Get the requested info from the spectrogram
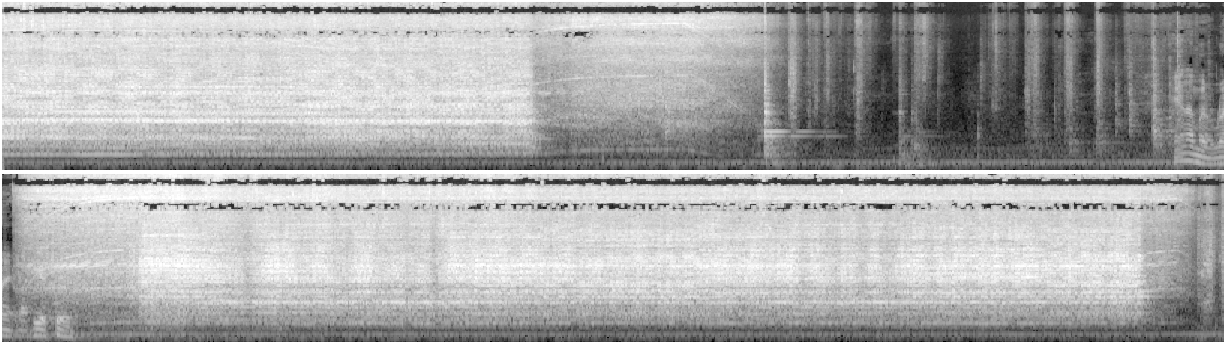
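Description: Narrow belt sander (belt file) grinding primer off a steel bracket to bare metal for plug welding. It runs for about seven seconds, stops for about ten seconds, then runs again steadily.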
